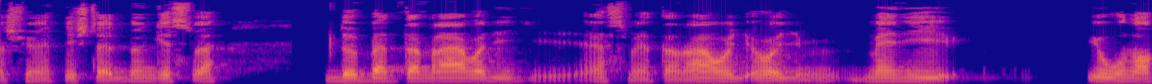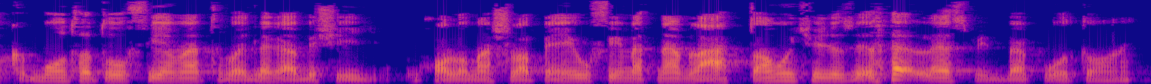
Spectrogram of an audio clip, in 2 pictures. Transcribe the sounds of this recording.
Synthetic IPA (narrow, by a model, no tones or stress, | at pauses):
lʃø̰ːnɛ̰kliʃt̪ɛ̰d̪̚bøŋɡeːsʋɛ | d̪øbːɛnt̪ɛmraːvɒɟiːɟɛ̰smḛːrt̪ɛ̰mra̰ːho̞ɟho̞ɟmɛɲːi | joːnɒkmo̞nt̪hɒt̪oːfilmɛt̪vɒ̰ɟlʔɛɡɒla̰ːbːiʃḭːɟhɒ̰lːomʔa̰ːʃɒ̰lɒ̰pja̰ːnjoːfilmɛt̪nɛmlʔa̰ːt̪ːɒmuːcʰhoɟɒzḛːrɛlɛsmid̪̚bɛ̰po̰ːt̪olni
